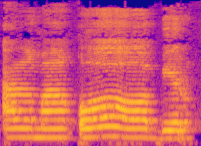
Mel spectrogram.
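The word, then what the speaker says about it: المقابر: Nah, lalu berikutnya ada lafadz al-maqabir. Ko-nya di situ pakai qof, diucapkan dari pangkal lidah hingga menyentuh langit-langit. Ko-nya panjangnya juga 2 ya.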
